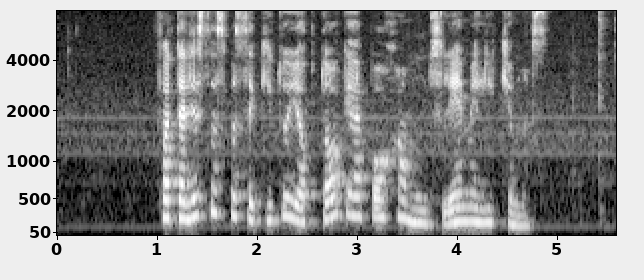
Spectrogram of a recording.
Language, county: Lithuanian, Alytus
